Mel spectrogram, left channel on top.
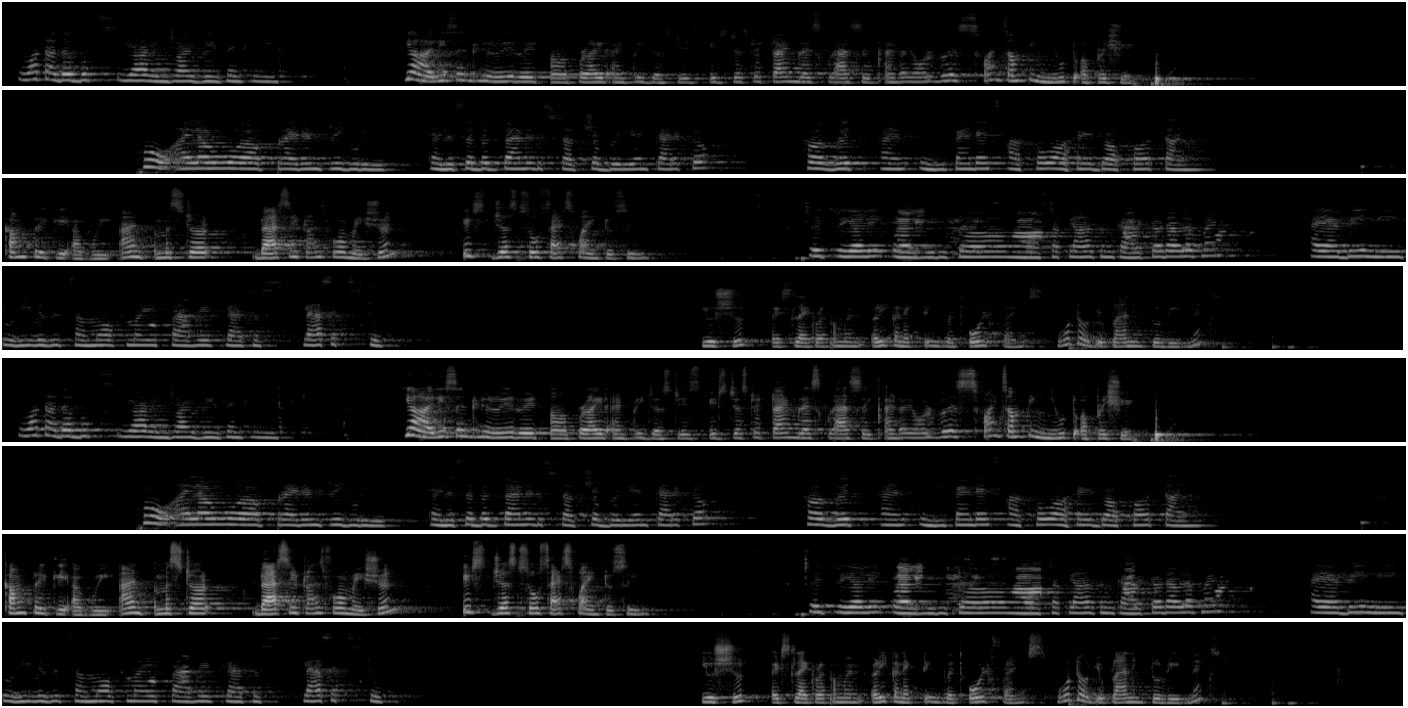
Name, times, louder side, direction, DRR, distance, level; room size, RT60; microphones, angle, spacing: voice 1, 0.2-2.8 15.4-17.9 18.3-21.1 22.0-26.1 36.1-40.3 41.2-44.7 45.1-45.4 45.8-45.9, equal, 5° right, 0.9 m, -37 dB
voice 2, 4.0-11.7 28.1-32.1 32.7-34.6 37.0-37.9 38.2-38.5 39.3-39.4 40.2-40.3 43.6-44.0 49.1-54.4 55.0-55.1, right 3 dB, 75° right, 1.0 m, -35 dB
25.0 x 20.5 x 5.2 m
head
